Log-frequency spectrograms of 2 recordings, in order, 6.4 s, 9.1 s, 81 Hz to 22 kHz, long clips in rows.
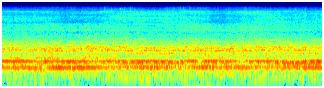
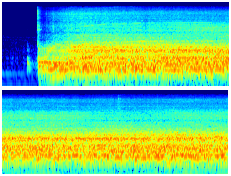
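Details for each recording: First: Machine boxed for about 40 years and not run in years, on its third position: a steady high motor whine with a faint scratchy hiss, heard on rundown, from brand-new carbon brushes still bedding in; otherwise runs very well. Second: Machine, first run after all this time on its highest position off the carpet, spins up in under a second to a steady even roar with a faint whine, no rattles; running healthy, and the headlight still works.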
